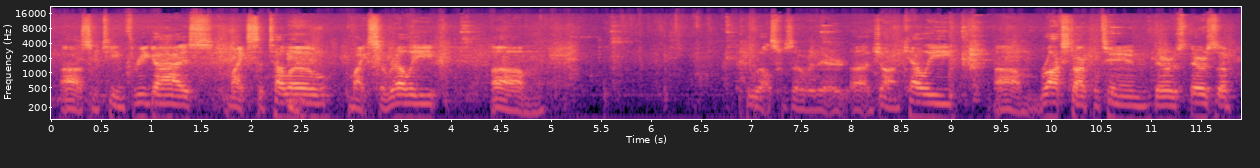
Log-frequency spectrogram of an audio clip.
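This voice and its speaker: A man with a mid-pitched voice hosts a gear video in casual, unscripted talk. He is blunt and sweary and pauses as he explains. Noise is clearly heard behind him. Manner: blunt, profane, halting explanations. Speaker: host of a military gear video.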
